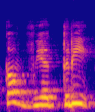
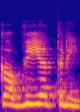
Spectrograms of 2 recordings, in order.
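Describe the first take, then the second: First: The word is pronounced ka-va-yi-tri. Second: The word is pronounced ka-vi-ya-tri. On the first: The speaker calls it right. "सही उच्चारण इसका क्या होगा" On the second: The speaker calls it wrong. "ना कि"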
